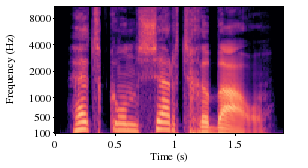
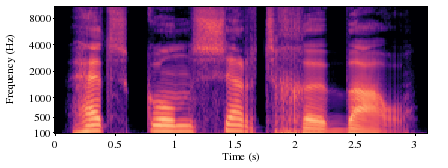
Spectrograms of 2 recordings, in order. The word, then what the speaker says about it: het Concertgebouw: This is the way we say het concertgebouw. Het concertgebouw. There is a light emphasis on the second syllable of the second name.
